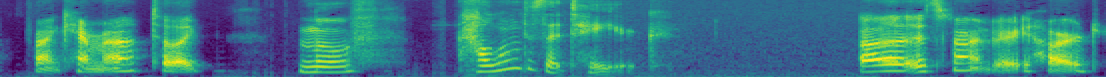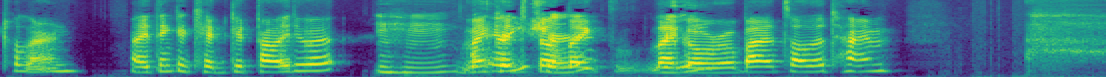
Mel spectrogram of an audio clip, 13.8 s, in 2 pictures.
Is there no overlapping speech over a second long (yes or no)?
no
